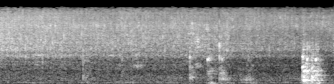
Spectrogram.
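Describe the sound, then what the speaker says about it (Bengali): Ginger paste, chili paste and ground cumin fry with tomatoes in oil, a steady close sizzle with a few soft stirs and a louder scrape of the spatula near the end, no voices. "এবার এটাকে একটু কষবো"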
